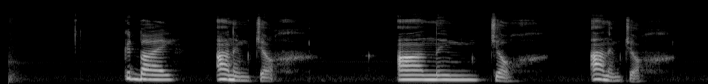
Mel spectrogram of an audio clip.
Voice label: Khakas Good bye

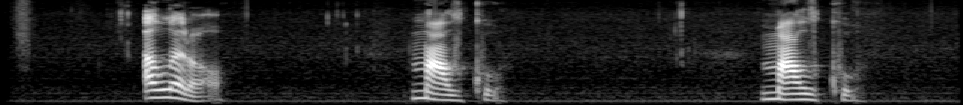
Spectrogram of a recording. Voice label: A Little, Macedonian; the talking macedonian phrasebook

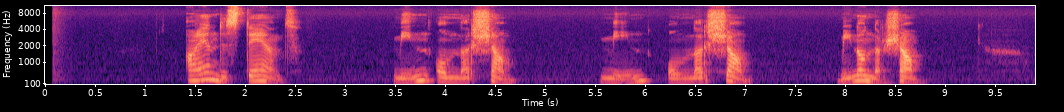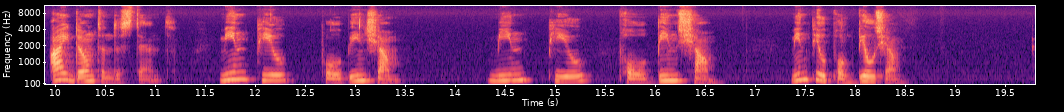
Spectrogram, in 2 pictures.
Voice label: "I understand, I don't understand", Khakas

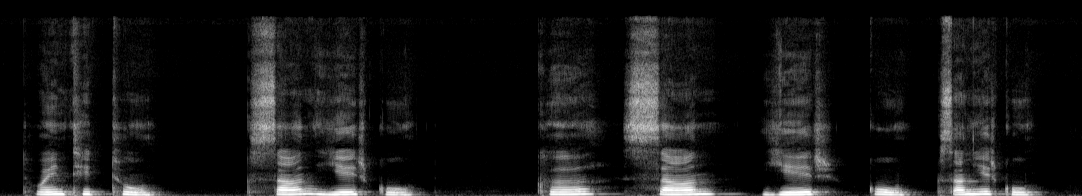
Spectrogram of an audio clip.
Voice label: 22, armenian; ksanerku

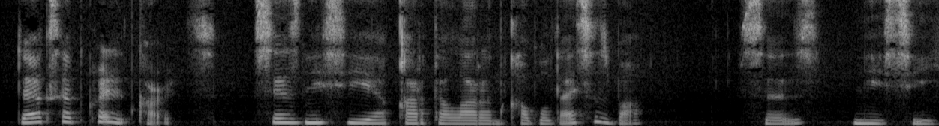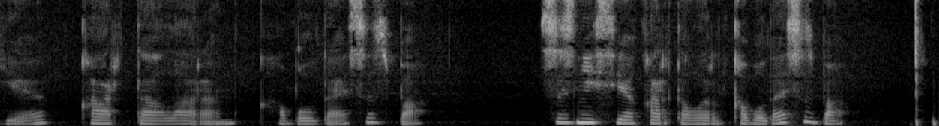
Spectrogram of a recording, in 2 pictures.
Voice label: Kazakh Do you accept credit cards

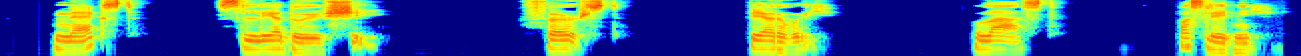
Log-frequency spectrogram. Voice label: RUS Next first last

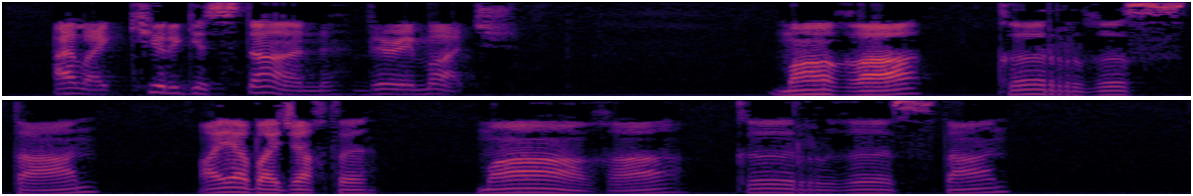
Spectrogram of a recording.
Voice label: i like kyrgyzstan, kyrgyz

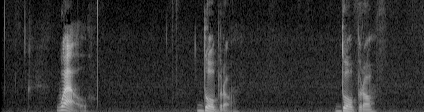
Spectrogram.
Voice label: "well", macedonian; the talking macedonian phrasebook

